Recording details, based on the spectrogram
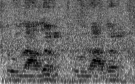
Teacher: And the title Ulalume is in Anapestic meter. It's unstressed, unstressed, stressed.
